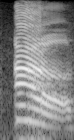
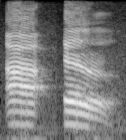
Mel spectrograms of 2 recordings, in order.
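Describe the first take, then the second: First: It is read as one short syllable. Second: Each letter name is said separately. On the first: The speaker calls it wrong. "bukan al" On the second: The speaker calls it right. "disebut semua hurufnya A L"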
